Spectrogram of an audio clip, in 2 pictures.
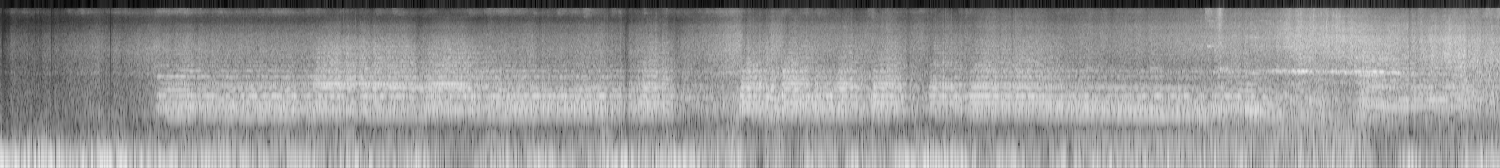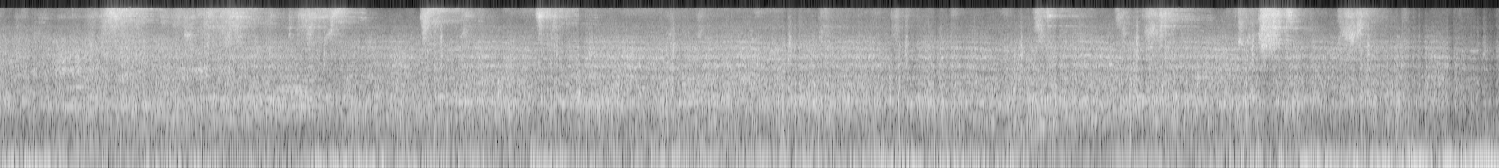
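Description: A diesel locomotive sounds its multi-note air horn in two long blasts as the train approaches. The train then passes close by, its wheels clattering and clicking over the rail joints.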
